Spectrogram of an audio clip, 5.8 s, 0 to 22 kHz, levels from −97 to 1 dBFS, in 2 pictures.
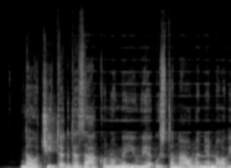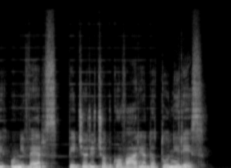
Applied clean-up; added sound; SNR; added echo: neural mask model DeepFilterNet 3.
